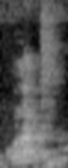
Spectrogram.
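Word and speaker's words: Conakry: কোনার্কি, কোনার্কি, KONAR, কোনার্কি, KONAR, KONAKRY, কোনাক্রি, কোনাক্রি এরকমই আছে, capital হচ্ছে কোনাক্রি, হ্যাঁ এরকম ধার করে, সমুদ্রের ধার করে আছে কোনাক্রি।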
